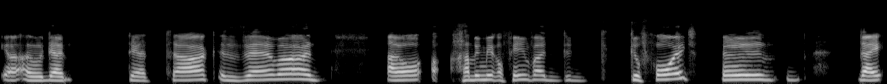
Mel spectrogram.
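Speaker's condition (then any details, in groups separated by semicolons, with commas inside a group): Down syndrome; trisomy 21, congenital, suspected on ultrasound two days before birth, born by caesarean at St. Vinzenz Krankenhaus Datteln; age 26, some limitations, lives well with it, attended early intervention (Frühförderstelle)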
